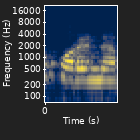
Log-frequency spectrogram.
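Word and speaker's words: foreign: P silent and last फॉरेन में जी silent.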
